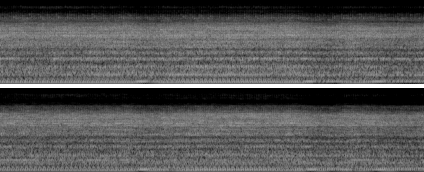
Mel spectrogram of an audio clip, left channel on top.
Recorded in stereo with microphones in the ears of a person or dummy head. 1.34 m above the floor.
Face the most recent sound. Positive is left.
turn(degrees=65)  # may be behind; listen again after turning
